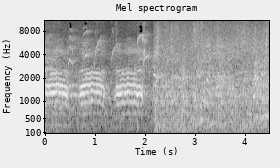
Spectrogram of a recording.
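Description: A crow cawing three times in quick succession, each caw short and evenly pitched, followed by the murmur of visitors' voices.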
